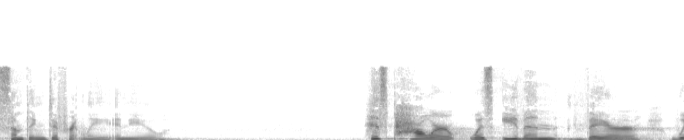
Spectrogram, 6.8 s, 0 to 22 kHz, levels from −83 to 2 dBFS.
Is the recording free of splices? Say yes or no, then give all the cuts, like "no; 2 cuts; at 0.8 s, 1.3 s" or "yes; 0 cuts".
yes; 0 cuts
